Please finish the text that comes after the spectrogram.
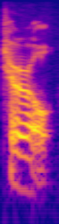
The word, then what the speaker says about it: Turrell: I would hear names like Viola Turrell or Terrell, but they pronounce it Turrell.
